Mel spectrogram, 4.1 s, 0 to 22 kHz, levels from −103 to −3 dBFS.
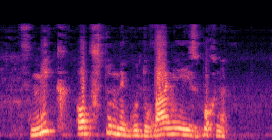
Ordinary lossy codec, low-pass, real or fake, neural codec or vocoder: AAC, 48 kbps; 10.8 kHz; fake; vocoder, 44.1 kHz, 128 mel bands, Pupu-Vocoder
